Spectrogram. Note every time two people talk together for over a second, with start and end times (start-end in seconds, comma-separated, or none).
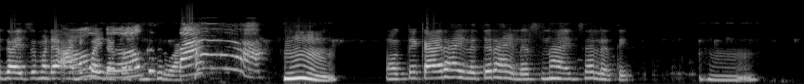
0.6-1.9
